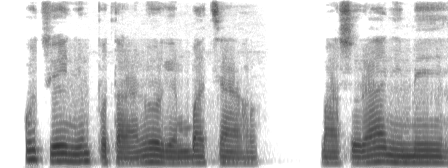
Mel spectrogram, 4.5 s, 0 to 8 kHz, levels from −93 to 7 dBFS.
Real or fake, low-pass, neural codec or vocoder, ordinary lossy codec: real; none; none; none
